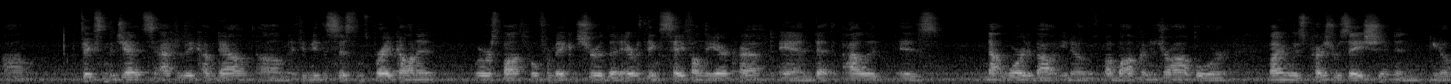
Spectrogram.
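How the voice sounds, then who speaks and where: Calm young man interviewee, low even delivery, recorded far off with noise. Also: brisk. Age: 20s. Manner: calm, plain-spoken, frequent ums. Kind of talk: sit-down interview. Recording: roomy, distant mic, noisy.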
